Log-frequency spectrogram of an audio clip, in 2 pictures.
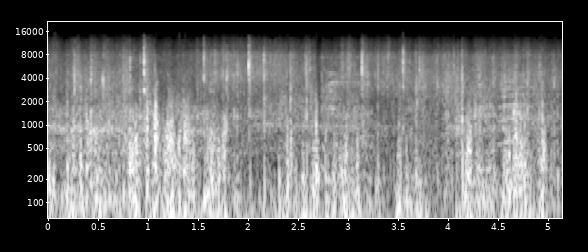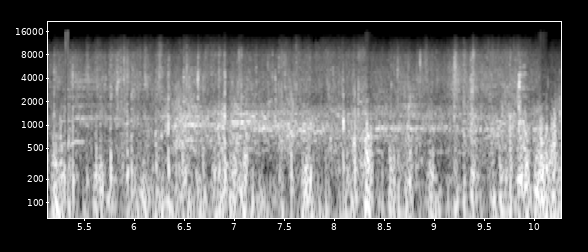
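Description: A horse cantering over soft woodland ground, its hoofbeats falling in a steady rhythm, with wind buffeting the microphone.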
